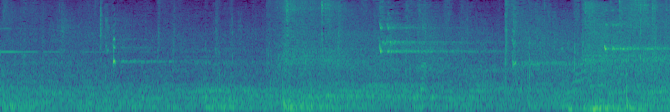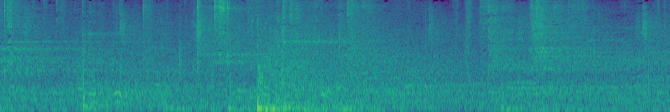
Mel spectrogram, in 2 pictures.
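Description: Fencing blades clink against each other.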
